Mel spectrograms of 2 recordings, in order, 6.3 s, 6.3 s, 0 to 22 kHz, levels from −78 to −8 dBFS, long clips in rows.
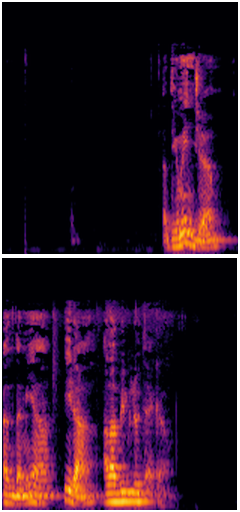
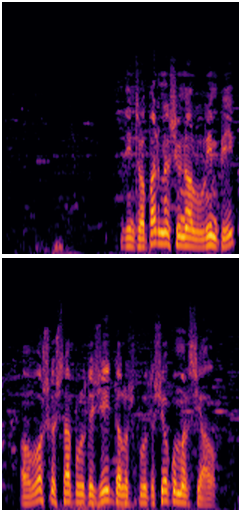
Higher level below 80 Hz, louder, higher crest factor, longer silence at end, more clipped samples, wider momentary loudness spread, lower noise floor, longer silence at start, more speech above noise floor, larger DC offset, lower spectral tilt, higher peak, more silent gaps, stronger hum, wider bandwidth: about the same, -60 dBFS vs -56 dBFS; about the same, -23 LUFS vs -25 LUFS; about the same, 22 dB vs 18 dB; first, 0.9 s vs 0.25 s; neither; first, 13 LU vs 10 LU; first, -73 dBFS vs -63 dBFS; first, 2.15 s vs 0.7 s; first, 51 dB vs 39 dB; neither; about the same, -5.5 dB/octave vs -6.5 dB/octave; first, -4 dBFS vs -8 dBFS; neither; neither; first, 11.5 kHz vs 9.6 kHz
